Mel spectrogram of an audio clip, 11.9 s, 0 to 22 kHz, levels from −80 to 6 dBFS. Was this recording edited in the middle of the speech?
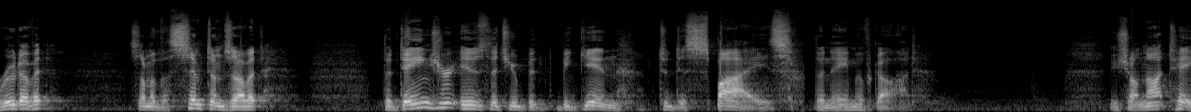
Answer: yes; 2 cuts; at 3.7 s, 8.0 s

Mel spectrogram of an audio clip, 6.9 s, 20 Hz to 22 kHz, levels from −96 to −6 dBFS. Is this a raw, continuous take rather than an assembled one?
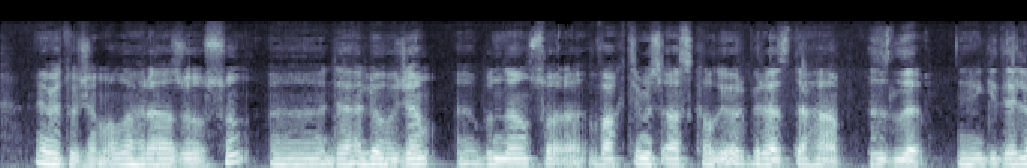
no; 1 cut; at 5.8 s

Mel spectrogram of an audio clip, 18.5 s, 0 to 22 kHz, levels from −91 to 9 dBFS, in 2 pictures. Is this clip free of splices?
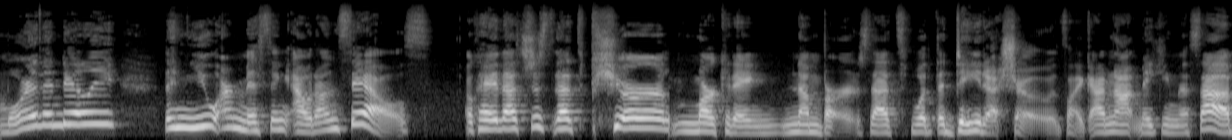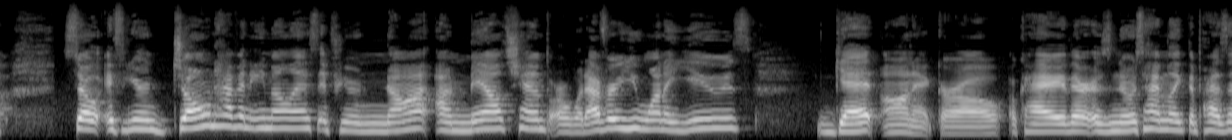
no; 2 cuts; at 5.0 s, 9.6 s

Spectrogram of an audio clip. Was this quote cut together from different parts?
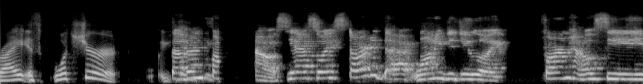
no; 0 cuts

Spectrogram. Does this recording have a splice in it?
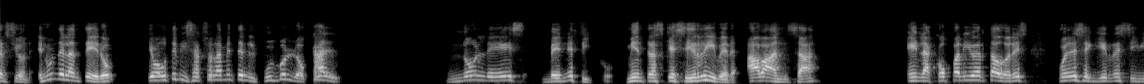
yes; 1 cut; at 6.2 s

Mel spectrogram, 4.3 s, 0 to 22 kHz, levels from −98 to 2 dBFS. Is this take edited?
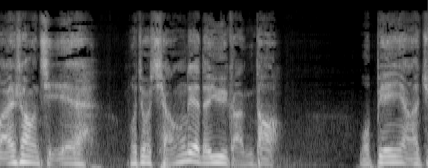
no; 0 cuts

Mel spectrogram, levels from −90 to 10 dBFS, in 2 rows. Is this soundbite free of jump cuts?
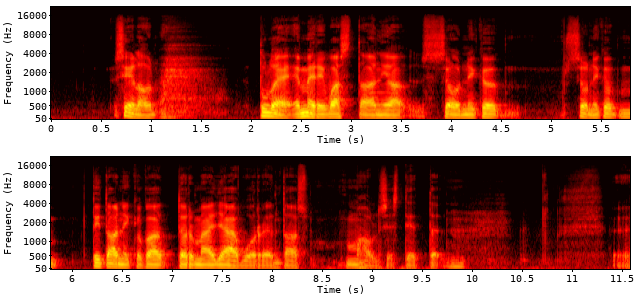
yes; 0 cuts

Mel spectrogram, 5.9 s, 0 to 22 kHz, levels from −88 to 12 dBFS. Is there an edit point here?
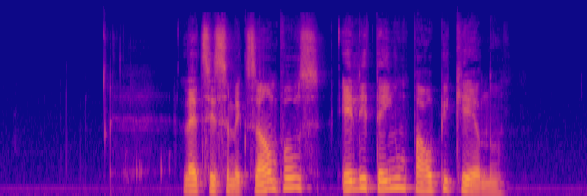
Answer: yes; 1 cut; at 3.3 s

